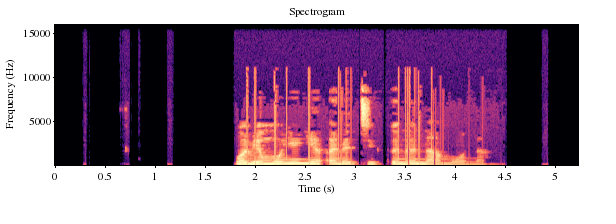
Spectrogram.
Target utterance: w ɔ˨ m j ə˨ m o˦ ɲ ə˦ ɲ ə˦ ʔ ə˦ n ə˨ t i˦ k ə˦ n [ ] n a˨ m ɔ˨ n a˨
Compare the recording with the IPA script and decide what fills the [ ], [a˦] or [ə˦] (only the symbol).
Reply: ə˦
